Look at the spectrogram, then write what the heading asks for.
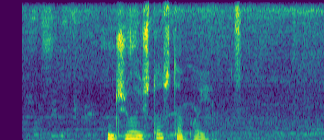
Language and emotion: Russian, sad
